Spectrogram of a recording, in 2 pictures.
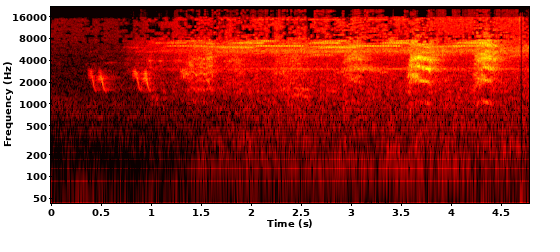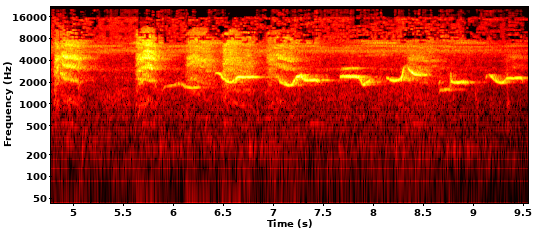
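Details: Brazilian rufous-bellied thrush song. It opens with a series of sharp, clipped notes repeated about every half second, then shifts into flowing, looping whistled phrases that rise and fall. A faint steady hiss runs underneath.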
